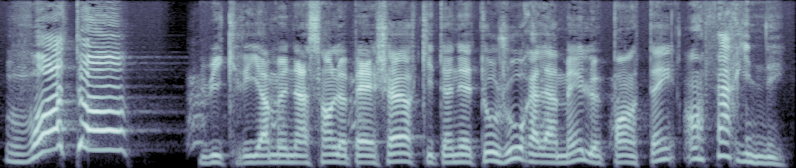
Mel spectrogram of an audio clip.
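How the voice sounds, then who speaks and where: A man narrating a children's storybook episode with expressive delivery. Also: on the high side, moderate pace. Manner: expressive, lively. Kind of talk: storybook reading.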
